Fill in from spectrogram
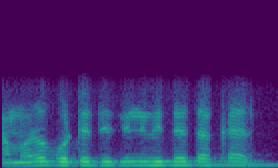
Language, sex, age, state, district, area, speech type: Odia, male, 18-30, Odisha, Jajpur, rural, conversation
